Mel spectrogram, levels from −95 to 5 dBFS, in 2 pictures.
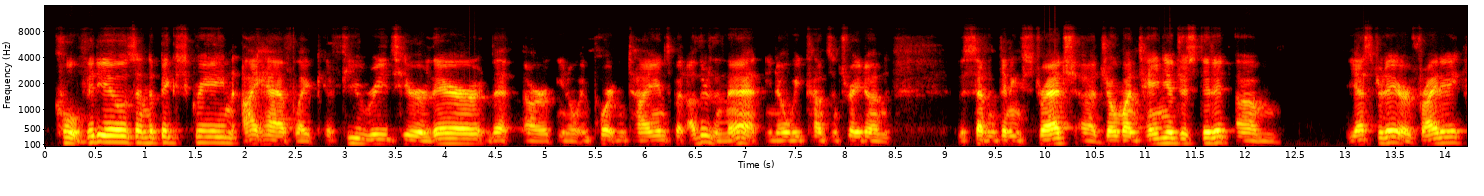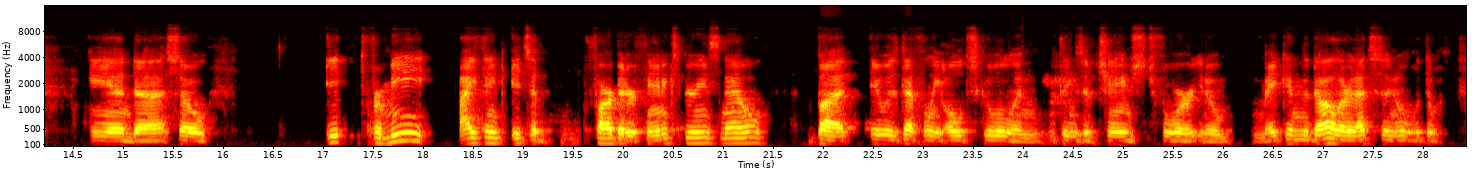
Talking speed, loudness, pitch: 170 wpm, -23 LUFS, 160 Hz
